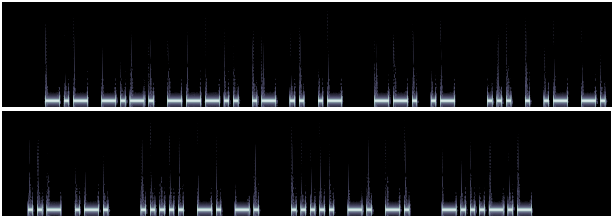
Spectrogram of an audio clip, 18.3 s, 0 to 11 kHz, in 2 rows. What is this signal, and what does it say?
Morse code, heard as a keyed tone, about 17 wpm, 700 Hz. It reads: KC8AIA GA SEAN UR 5NN 5NN <BK>
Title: SOTA QSO Practice 17wpm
